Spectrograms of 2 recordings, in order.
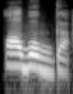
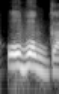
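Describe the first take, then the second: First: অবজ্ঞা as "awbogga", louder, open first vowel. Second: অবজ্ঞা as "obogga", starting on close "o"; the rejected অবজ্ঞা, lips rounded for "o"; closed "o" vowel. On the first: Teacher giving the right form, অবজ্ঞা with open "aw". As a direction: begin অবজ্ঞা firmly with "ɔ" as in "law". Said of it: "আমরা কি বলি?". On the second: Teacher showing what isn't said, অবজ্ঞা with initial "o". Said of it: "আমরা কিন্তু বলি না". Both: Shown as a demonstration.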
